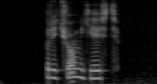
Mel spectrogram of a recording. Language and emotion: Russian, neutral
